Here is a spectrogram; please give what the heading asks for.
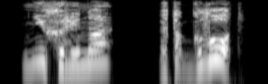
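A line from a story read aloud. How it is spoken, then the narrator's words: Stammered, forced out. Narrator (Russian): заикаясь, выдавил Гриня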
